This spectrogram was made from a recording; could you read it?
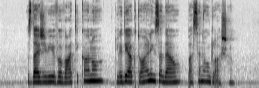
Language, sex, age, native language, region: Slovenian, female, 30-49, Slovenian, Drava region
